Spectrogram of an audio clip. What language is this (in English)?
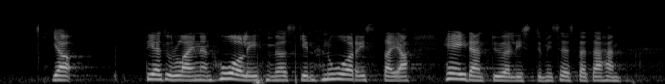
Finnish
